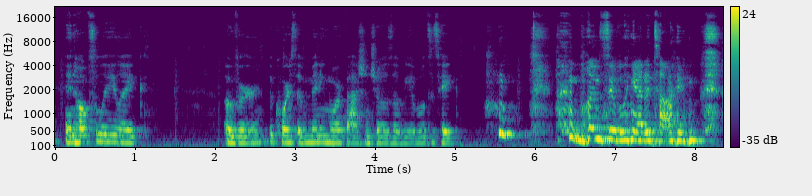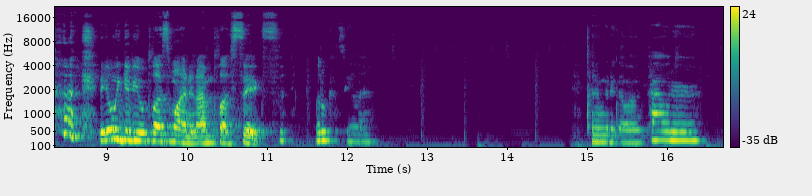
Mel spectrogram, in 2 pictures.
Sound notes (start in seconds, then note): 7.7 chuckles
